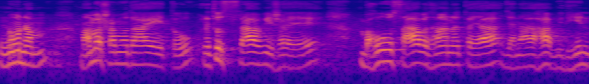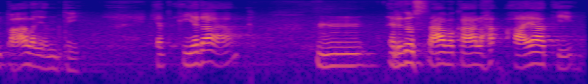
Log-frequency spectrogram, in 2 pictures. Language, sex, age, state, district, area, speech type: Sanskrit, male, 18-30, Bihar, Begusarai, rural, spontaneous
